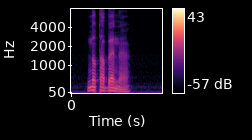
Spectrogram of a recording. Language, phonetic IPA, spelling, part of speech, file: Polish, [ˌnɔtaˈbɛ̃nɛ], notabene, particle, Pl-notabene.ogg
